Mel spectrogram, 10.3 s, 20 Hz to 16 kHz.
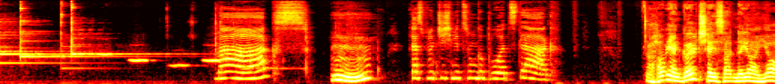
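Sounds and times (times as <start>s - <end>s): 
bright metallic glockenspiel notes: 0.0s - 3.2s
speech: 2.8s - 7.5s, 8.6s - 10.3s.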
